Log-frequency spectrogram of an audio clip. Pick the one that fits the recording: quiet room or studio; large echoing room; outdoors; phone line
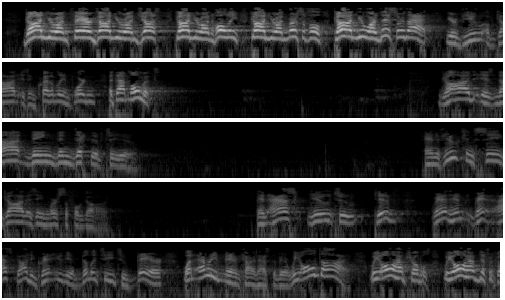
large echoing room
